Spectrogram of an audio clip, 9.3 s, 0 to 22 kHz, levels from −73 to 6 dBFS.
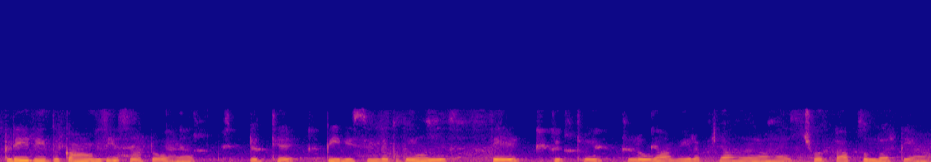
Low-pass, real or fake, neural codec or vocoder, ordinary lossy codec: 7.2 kHz; fake; codec, 24 kHz, 0.9 kbps, WavTokenizer, medium speech release version 2; MP3, 48 kbps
